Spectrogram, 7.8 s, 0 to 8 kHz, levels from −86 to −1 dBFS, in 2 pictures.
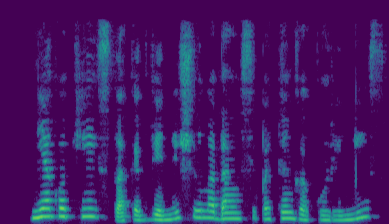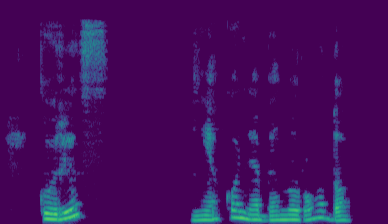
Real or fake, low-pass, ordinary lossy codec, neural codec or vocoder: real; 7.2 kHz; MP3, 64 kbps; none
